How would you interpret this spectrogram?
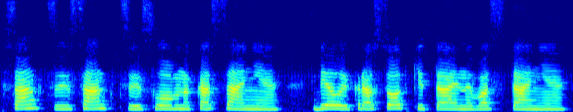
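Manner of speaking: reciting a poem with dramatic force; dramatic poetry declamation. Shown as a demonstration. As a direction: declaim it like on stage. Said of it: "сейчас тоже его прочитаю".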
